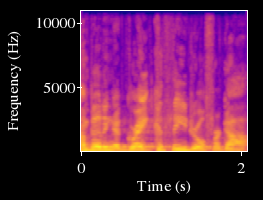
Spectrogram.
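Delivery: thrilled, proud, eager and excited tone. Telling a parable about three wall builders, voicing the third: retelling excited speech. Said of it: "he was all excited about what he was doing".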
